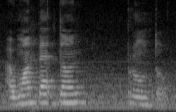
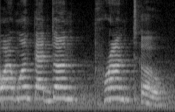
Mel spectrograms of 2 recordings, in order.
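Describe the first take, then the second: First: The O vowels stay pure and steady. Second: The O vowels glide and change. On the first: The speaker calls it right. "The real pronunciation to this word" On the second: The speaker calls it wrong. "What's wrong with that pronunciation?"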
